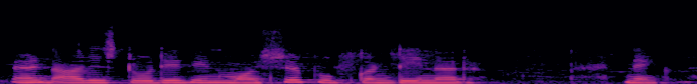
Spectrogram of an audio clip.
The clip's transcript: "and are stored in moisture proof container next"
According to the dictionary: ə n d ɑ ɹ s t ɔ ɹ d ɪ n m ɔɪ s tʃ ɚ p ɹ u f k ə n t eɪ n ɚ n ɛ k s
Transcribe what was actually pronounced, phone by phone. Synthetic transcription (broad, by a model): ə n d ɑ ɹ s t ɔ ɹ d ɪ n m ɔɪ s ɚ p ɹ u p k ə n t eɪ n ɚ n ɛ k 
